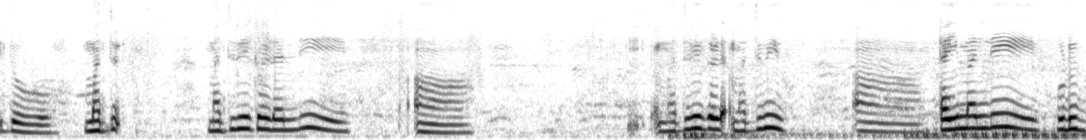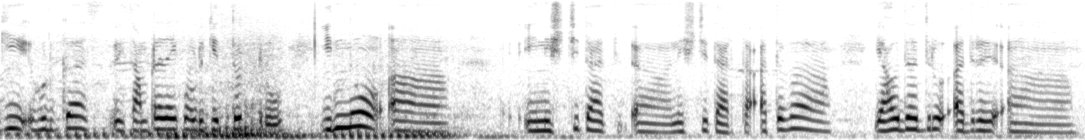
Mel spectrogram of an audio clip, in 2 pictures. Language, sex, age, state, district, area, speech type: Kannada, female, 18-30, Karnataka, Dakshina Kannada, urban, spontaneous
